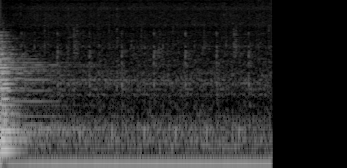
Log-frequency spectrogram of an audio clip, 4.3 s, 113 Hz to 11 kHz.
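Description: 1924 Knabe Ampico reproducing piano sounding the final chord of a roll, which dies away quickly. A steady low hum with faint ticking from the player mechanism follows, then the sound cuts off abruptly shortly before the end.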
